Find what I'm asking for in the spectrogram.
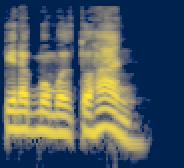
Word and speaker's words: pinagmumultuhan: This lesson is brought to you by the Ghost Town Podcast and the Tagalog word pinagmumultuhan.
